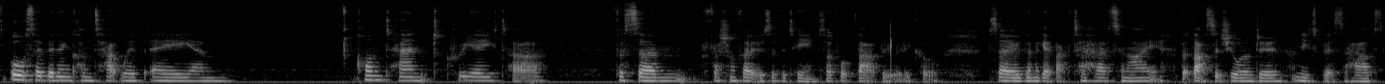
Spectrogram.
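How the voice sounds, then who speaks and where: Speaking with an English accent, a woman talks at a moderate pace in a very deep, low pitch with a dark, mellow, somewhat breathy tone. Audible room echo surrounds her voice. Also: ordinary pitch variation. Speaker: vlogger and salon owner. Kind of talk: casual vlog. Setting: in a car. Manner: whispering.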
